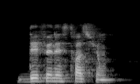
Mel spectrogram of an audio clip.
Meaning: defenestration (act of throwing out a window)
- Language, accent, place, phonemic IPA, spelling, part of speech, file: French, France, Lyon, /de.fə.nɛs.tʁa.sjɔ̃/, défenestration, noun, LL-Q150 (fra)-défenestration.wav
